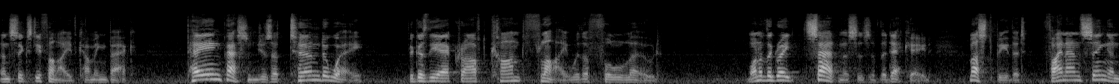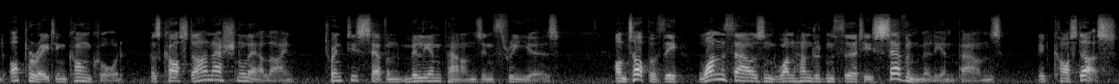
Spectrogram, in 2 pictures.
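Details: Adult male presenter; no disorder (presenter).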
